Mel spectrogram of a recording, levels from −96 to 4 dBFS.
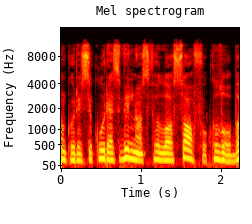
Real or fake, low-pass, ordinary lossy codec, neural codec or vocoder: real; 10.8 kHz; Opus, 64 kbps; none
